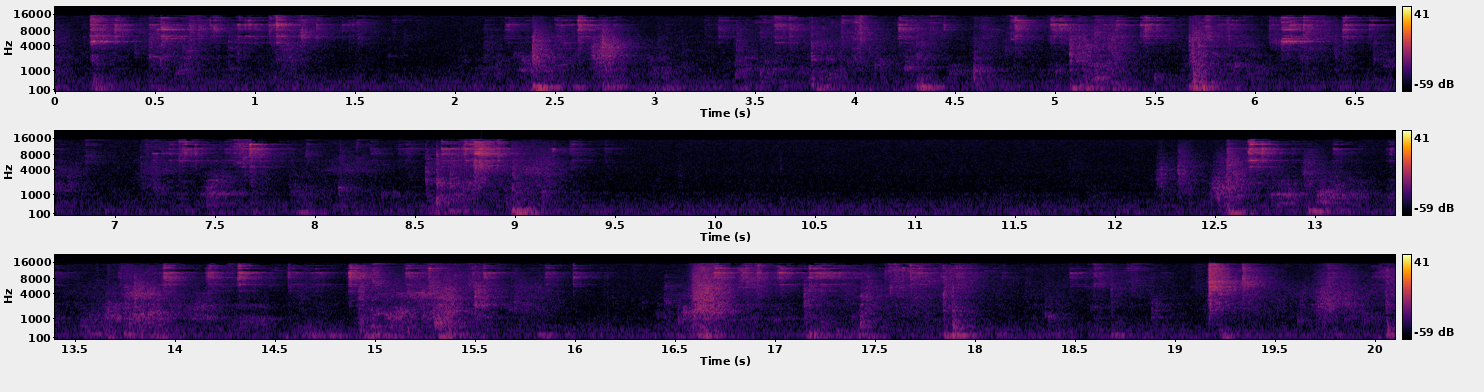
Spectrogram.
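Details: Several dogs wrestling together in the morning: bursts of rough, breathy growls and snorts mixed with scuffling, dense for the first nine seconds, a quiet gap near the middle, then another burst of rough play noises.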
